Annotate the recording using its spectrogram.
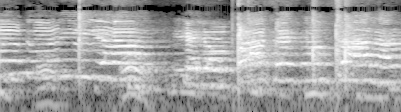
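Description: A small group singing a birthday song in Spanish, with scattered hand claps cutting through the singing.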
